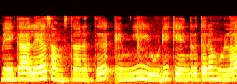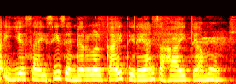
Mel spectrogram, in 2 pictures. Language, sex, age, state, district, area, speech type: Malayalam, female, 18-30, Kerala, Kollam, rural, read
